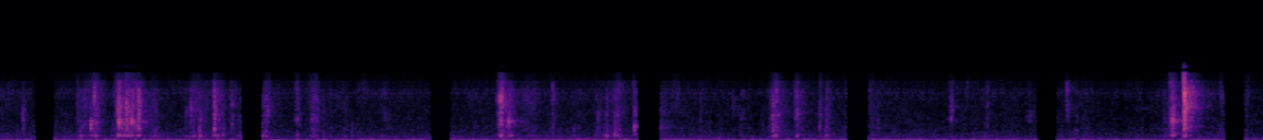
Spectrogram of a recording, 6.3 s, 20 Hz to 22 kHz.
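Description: A plastic 3x3 puzzle cube being turned by hand, its layers clicking in quick, irregular bursts, the loudest near the end. The audio drops out for an instant about once a second.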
